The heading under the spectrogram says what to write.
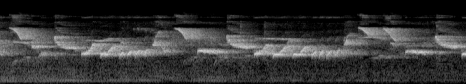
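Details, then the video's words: White-rumped shama singing clear, melodious phrases of loud whistled notes that slide downward, strung quickly together and repeated throughout, with brief sharper upper notes; background otherwise quiet apart from a faint low hum. "Kicau Murai Batu Paling Jernih dan Merdu!"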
